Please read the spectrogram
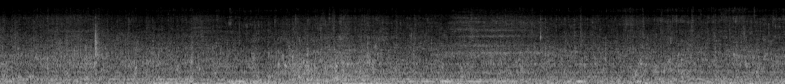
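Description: A boat's engine running steadily, with wind and water noise.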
